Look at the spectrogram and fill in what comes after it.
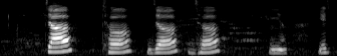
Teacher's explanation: चा, तो चा जब बोलते हैं तो हमारी जीभ जो है वह तालु में टच करती है, इसकी आवाज़ तालु के माध्यम से आती है। च, छ, ज, झ, ञ, ये 5 व्यंजन वर्ण चा वर्ग के हैं, इनको तालु से बोलते हैं।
